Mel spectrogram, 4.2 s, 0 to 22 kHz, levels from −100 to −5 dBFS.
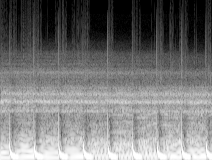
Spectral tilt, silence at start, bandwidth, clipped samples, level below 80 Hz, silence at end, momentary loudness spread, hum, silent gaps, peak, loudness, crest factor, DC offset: -9.5 dB/octave; 0 s; 5.6 kHz; 5%; -8 dBFS; 0 s; 2 LU; none; none; 0 dBFS; -8 LUFS; 6 dB; under 0.1%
